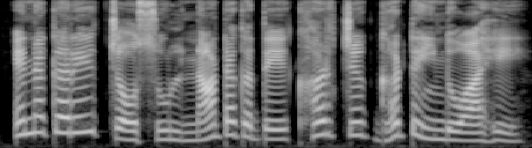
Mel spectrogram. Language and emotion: Sindhi, neutral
